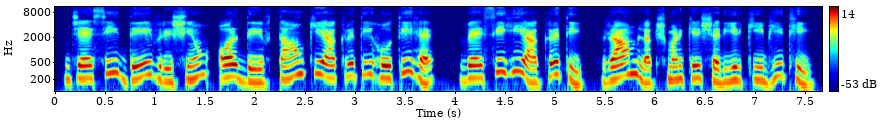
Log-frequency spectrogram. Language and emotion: Hindi, neutral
